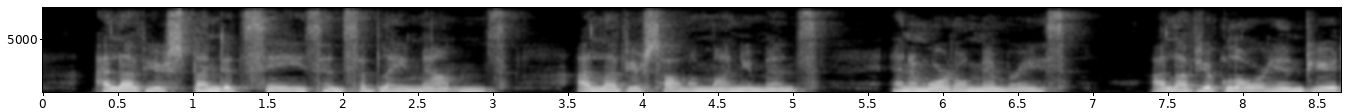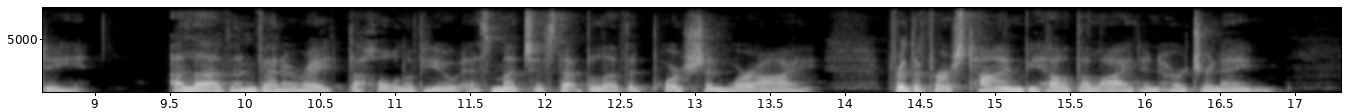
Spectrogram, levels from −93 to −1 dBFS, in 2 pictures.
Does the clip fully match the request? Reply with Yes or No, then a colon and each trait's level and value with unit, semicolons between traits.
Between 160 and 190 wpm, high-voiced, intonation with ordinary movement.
No: average, 170 wpm; high, 220 Hz; narrow, 1.8 semitones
